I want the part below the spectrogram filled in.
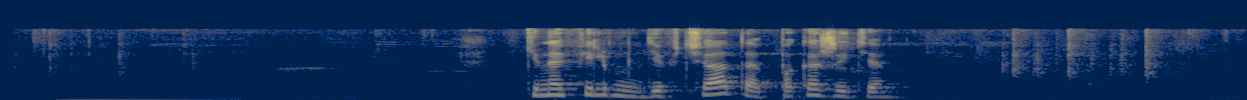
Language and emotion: Russian, neutral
